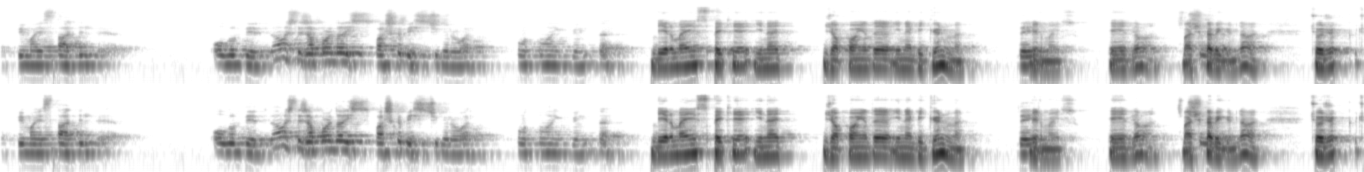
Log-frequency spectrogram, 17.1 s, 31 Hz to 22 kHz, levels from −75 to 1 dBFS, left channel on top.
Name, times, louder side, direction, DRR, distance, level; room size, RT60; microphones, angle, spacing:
voice 1, 0.2-1.4 2.7-5.9 6.5-7.6 12.7-13.0 14.1-14.3 14.8-15.3, right 1 dB, 80° right, 4 dB, 4.7 m, -31 dB
voice 2, 8.1-9.8 10.3-12.1 12.9-13.4 13.9-14.4 14.8-17.0, right 2 dB, 35° right, 11 dB, 0.8 m, -25 dB
28.0 x 17.0 x 8.1 m, 0.72 s
head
